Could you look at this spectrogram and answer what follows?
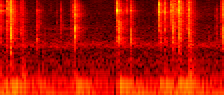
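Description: Close, steady typing on a computer keyboard, with bursts of clustered keystrokes and a couple of brief pauses, heard alone without any voice.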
